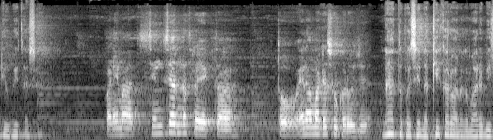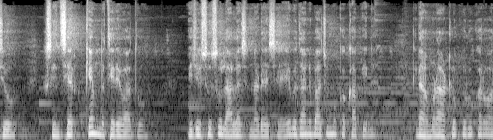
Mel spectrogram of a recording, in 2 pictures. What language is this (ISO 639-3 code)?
guj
